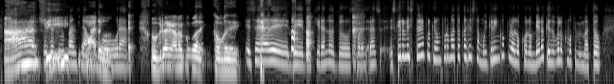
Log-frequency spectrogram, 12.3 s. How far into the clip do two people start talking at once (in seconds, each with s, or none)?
0.9 s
